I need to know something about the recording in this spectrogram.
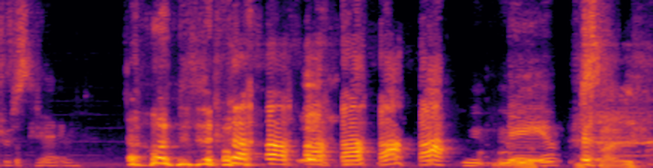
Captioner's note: all laughing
